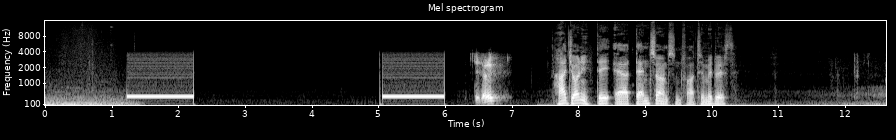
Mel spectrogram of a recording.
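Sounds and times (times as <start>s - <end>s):
telephone ringback tone on an outgoing call: 1.2s - 2.2s, 5.0s - 6.0s
speech: 6.6s - 7.0s, 7.7s - 10.4s.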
